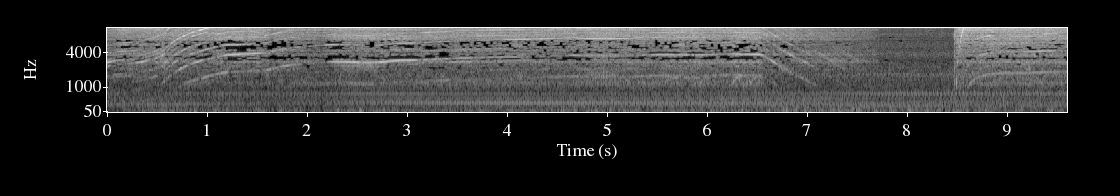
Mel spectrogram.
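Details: Shrill, steady high-pitched dental high-speed handpiece whine with gliding pitch changes, round bur cutting a model mandibular left first molar (tooth 19) for MOD Class II prep practice; faint room noise.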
